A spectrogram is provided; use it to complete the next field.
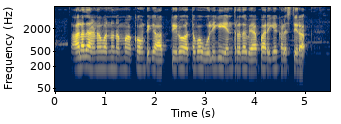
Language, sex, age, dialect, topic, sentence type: Kannada, male, 41-45, Central, banking, question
